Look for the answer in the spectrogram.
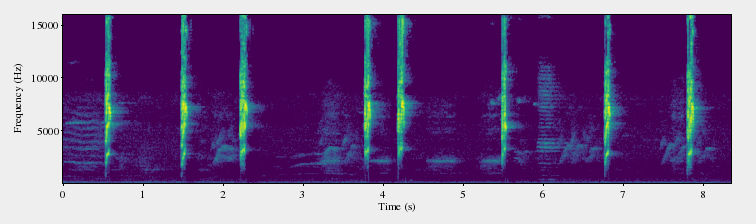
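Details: Sharp, piercing high chirps from a parrot-family bird, eight short notes spread irregularly over several seconds, some close pairs, with soft whistly traces between them and low background hum.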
